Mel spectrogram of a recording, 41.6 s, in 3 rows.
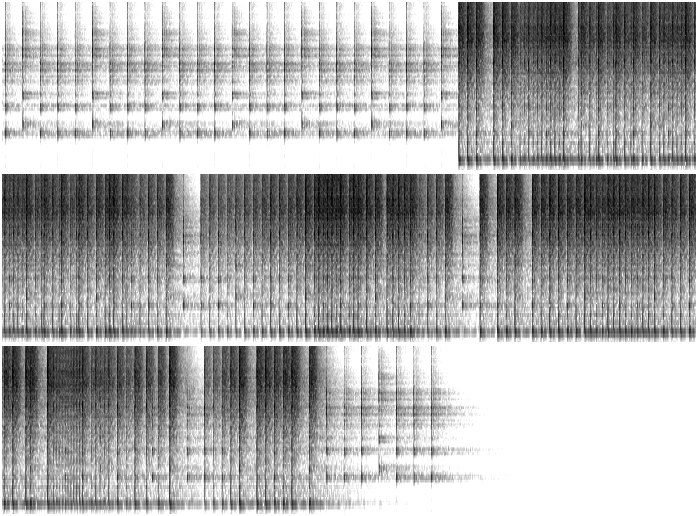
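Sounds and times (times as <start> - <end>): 
snare drum: 9.1 - 35.3.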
